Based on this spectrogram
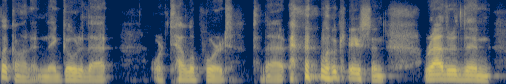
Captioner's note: chuckles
